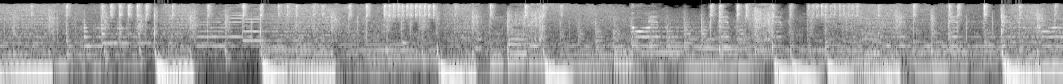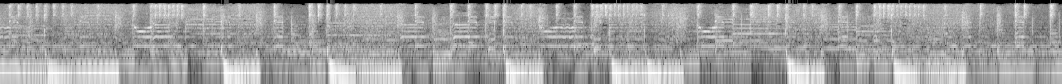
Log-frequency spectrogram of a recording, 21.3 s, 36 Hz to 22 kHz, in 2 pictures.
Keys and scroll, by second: 3.0 ctrl+space, 5.8 alt+space, 7.1 ctrl+space.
